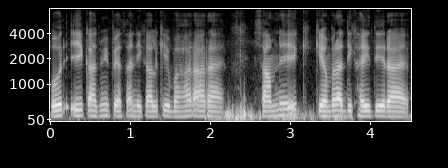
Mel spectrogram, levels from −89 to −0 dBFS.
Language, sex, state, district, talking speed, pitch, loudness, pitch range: Hindi, male, Jharkhand, Deoghar, 225 wpm, 140 Hz, -16 LUFS, 135-140 Hz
